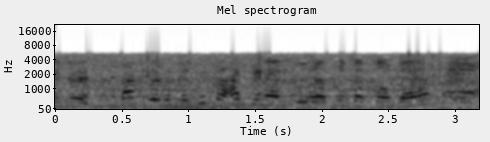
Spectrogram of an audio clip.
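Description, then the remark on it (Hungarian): Steady city road traffic on Váci út in Budapest, Hungary, with a low engine rumble and continuous roadside noise, as drivers are stopped for breath tests by a former Formula 1 world champion; indistinct voices murmur throughout. “Leesett az álluk az autósoknak, amikor az egykori Forma 1-es világbajnok szondáztatta őket a Váci úton.”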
